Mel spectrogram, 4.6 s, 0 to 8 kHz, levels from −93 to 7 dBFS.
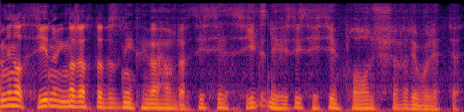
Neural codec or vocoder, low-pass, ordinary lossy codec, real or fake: autoencoder, 22.05 kHz, a latent of 192 numbers a frame, VITS, trained on many speakers; 7.2 kHz; none; fake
